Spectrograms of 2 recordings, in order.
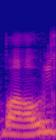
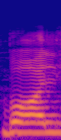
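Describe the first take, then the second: First: The vowel sounds like the 'ow' in cow. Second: The vowel sounds like the 'o' in ball. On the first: The speaker calls it wrong. "कुछ लोग जो कि बहुत ही अ, सादा हैं वो इसको बाउल कहते थे" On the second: The speaker calls it right. "अब वो भी इसको बॉल ही कहते हैं"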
